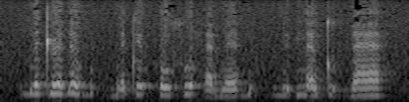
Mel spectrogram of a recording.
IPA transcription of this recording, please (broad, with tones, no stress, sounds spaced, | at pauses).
b ɛ˦ t ɳ œ˦ ɗ ə˦ b | b ɛ̰˨ t ʏ˦ h o˨˦ sʷ ɛ˧ h æ̰˨ b ɛ˨˦ b | ɡ͡b ʏ˧ ʔ n̪ æ̰˦ tʷ ɛ̰˨ ɡ͡b æ˦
